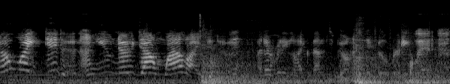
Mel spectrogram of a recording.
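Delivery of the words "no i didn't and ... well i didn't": put-on exasperated, annoyed, raised shouting voice. Retelling getting annoyed during an argument: retelling own annoyed shouting. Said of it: "I'm getting annoyed, so I'm shouting".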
